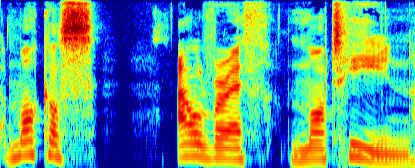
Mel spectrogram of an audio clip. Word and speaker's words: Marcos Alvarez Martin: Have I got your name right, Marcos? Because I know it has to be pronounced in a special way, doesn't it? – Yes, that's right. You got it right.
